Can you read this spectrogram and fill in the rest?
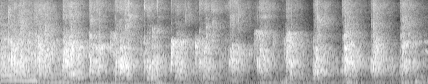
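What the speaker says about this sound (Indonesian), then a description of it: "Jadi tepuk tangan untuk Putri." A classroom of students claps together for a classmate in a fast, steady rhythm, each clap sharp and even, continuing for several seconds with a brief low voice at the start.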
